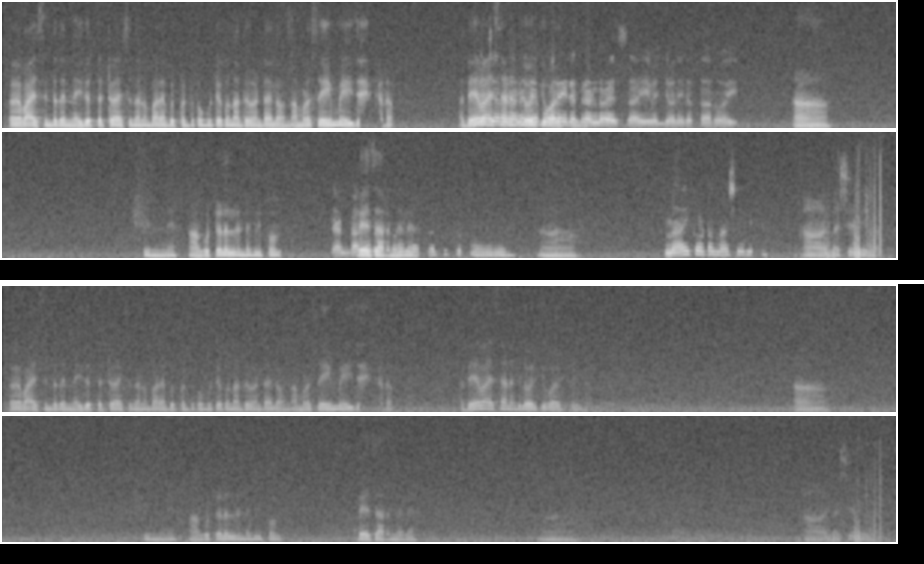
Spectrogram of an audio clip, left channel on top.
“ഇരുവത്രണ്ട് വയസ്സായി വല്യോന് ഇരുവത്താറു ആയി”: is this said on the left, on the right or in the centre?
Left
